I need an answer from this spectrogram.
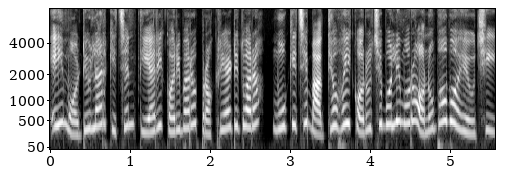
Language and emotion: Odia, fearful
